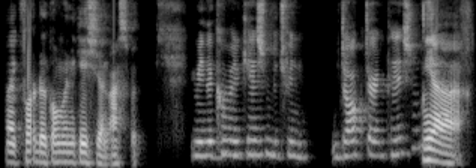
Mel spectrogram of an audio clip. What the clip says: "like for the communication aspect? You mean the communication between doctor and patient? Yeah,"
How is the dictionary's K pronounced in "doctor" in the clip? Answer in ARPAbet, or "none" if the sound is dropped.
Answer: K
